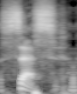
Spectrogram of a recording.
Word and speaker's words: Sess: And basically just it comes out as Sess, like S-E-S-S is how it would be pronounced.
